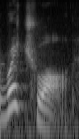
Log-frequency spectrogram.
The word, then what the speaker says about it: ritual: Ritual, 발음하실 때 R 사운드 처음 소리 내실 때 잘 안 되시면 힌트는요, 우 하면서 re 하시면 돼요.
